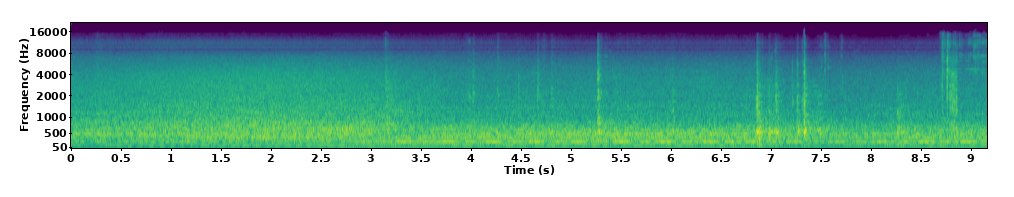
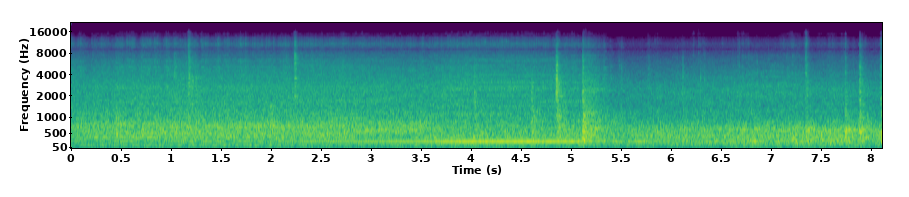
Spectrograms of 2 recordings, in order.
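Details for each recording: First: Carrier AC outdoor unit on no-cool call, compressor restarted after rewiring to capacitor common: steady low hum with light clicks, drawing about 9.3 amps, suction line cooling; normal compressor running. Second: Carrier AC unit where the upstairs stays hot: a steady low electrical-type buzz under clattering and handling noise, then cutting off abruptly; buzzing, cause not yet found.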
